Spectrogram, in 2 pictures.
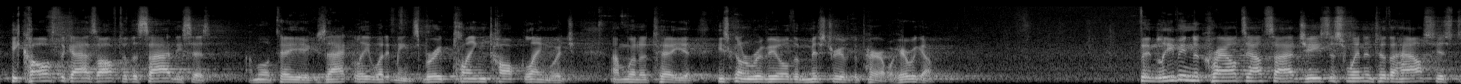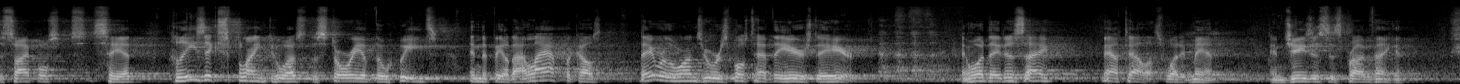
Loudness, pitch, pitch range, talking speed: -23 LUFS, 140 Hz, 125-150 Hz, 205 wpm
